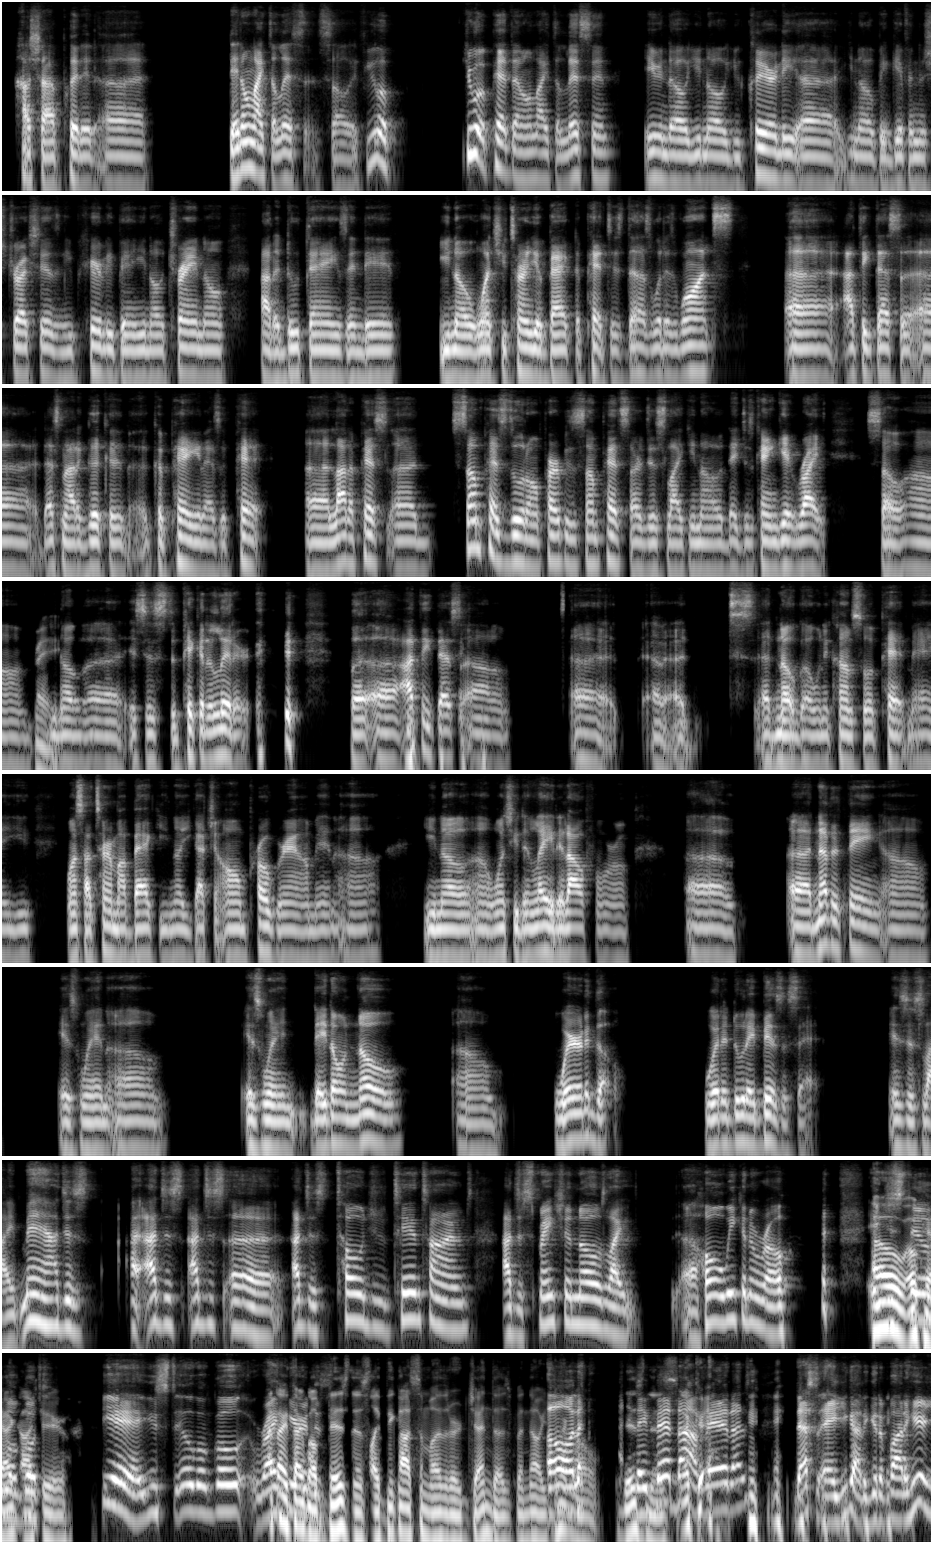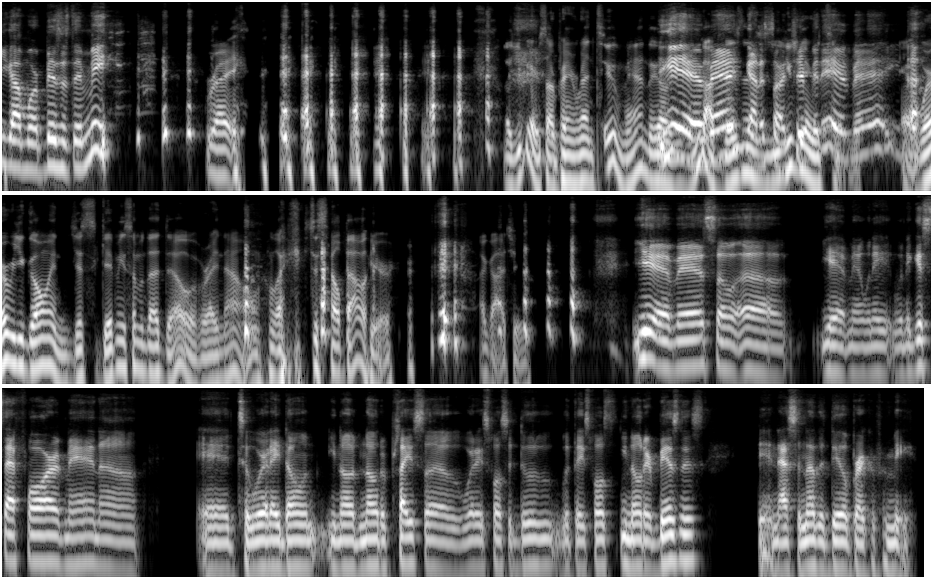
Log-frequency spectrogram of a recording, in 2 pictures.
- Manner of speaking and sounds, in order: chuckle; chuckle; chuckle; laughing while speaking: "Oh, and they better not, man. That's"; unintelligible speech; laughing while speaking: "Okay"; laugh; other background noise; laugh; laugh; unintelligible speech; laughing while speaking: "you kno"; tapping; laugh; laughing while speaking: "like, just help out here"
- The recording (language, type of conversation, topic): English, unstructured, What makes a pet a good companion?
